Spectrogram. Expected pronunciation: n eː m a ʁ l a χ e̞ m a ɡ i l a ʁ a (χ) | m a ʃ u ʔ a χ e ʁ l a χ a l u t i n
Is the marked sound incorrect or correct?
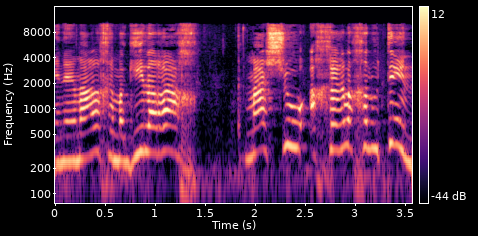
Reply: correct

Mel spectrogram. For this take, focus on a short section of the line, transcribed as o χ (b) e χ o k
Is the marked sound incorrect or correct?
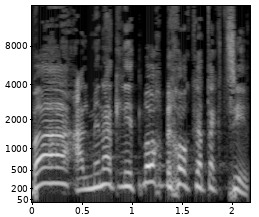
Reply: correct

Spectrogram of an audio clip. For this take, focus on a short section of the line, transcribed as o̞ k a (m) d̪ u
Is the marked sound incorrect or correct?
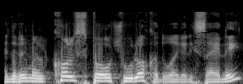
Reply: incorrect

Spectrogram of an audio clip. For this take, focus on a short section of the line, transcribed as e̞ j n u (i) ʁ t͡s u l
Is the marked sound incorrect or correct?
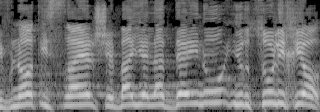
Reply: correct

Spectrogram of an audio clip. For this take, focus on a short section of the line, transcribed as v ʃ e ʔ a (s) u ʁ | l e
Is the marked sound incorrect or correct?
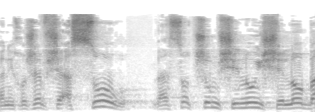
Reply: correct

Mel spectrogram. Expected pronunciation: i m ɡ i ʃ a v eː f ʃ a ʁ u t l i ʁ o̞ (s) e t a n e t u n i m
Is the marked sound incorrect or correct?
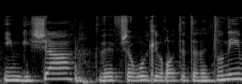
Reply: incorrect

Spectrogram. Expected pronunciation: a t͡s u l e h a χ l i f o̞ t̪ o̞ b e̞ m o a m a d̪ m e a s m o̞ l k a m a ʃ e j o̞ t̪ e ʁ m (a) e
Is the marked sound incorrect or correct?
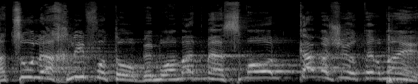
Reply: correct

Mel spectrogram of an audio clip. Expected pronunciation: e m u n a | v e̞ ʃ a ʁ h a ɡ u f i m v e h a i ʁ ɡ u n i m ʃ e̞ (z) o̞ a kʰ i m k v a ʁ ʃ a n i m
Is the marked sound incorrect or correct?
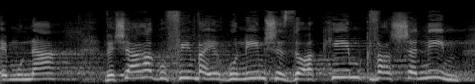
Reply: correct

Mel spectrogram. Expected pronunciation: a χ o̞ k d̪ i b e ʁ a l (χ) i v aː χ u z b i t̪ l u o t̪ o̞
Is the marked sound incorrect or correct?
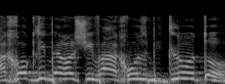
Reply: incorrect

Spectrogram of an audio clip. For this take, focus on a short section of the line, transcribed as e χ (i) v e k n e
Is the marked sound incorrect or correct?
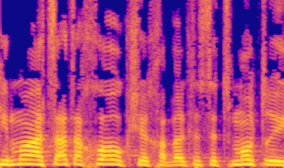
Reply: incorrect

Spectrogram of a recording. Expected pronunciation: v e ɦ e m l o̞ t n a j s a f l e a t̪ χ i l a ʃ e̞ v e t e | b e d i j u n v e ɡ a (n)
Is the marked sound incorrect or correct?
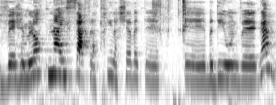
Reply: incorrect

